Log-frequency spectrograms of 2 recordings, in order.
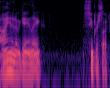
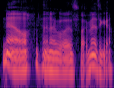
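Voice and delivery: laughing stressed; 4 semitones higher, 6 dB louder, slower than usual. Retold or imitated. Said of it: "and then I was like".

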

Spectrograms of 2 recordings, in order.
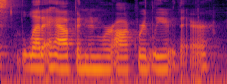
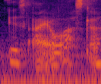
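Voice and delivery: conspiratorial whisper; 3 semitones higher, 9 dB quieter than usual. Real, not acted. Podcaster letting friend in on a secret, whispered. Whispered punchline of his theory.

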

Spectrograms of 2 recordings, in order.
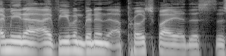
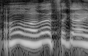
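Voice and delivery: pitched way up, mock recognising; high mock shop guy; 14 semitones higher than usual. Mechanic imitating coworkers, high mock recognition voice. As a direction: squeak it out like a teasing coworker. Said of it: "They're like".

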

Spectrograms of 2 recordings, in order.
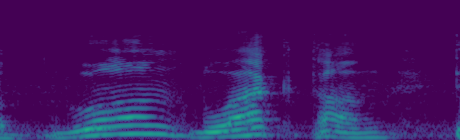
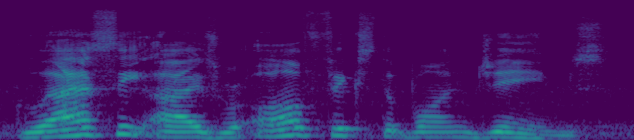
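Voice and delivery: usual speaking voice

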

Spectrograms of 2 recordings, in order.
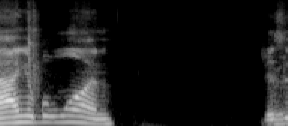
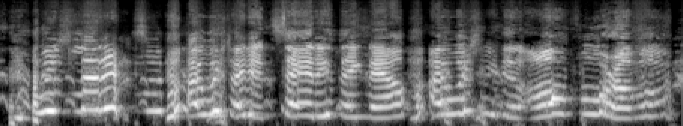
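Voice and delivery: whiny mock panic; 8 dB louder, slower than usual. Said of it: "we're gonna be like".

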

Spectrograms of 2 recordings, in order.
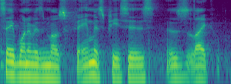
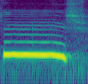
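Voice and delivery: high squealed sheesh; 8 dB louder than usual. Pretend. Trading exaggerated sheesh calls.

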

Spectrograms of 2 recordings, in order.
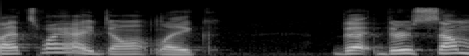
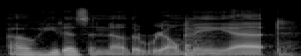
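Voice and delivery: sly murmur; 11 dB quieter than usual. Retold or imitated. Sly inner voice.

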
